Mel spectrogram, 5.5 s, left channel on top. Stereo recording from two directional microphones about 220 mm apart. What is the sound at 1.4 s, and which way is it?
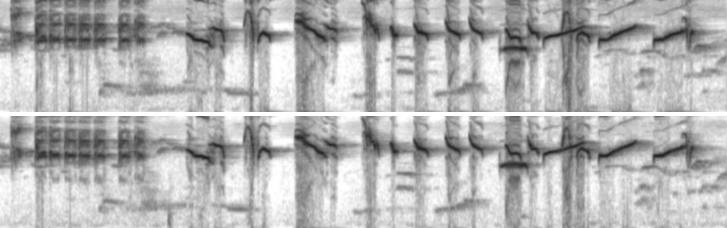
Bird, centre (ahead or behind).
